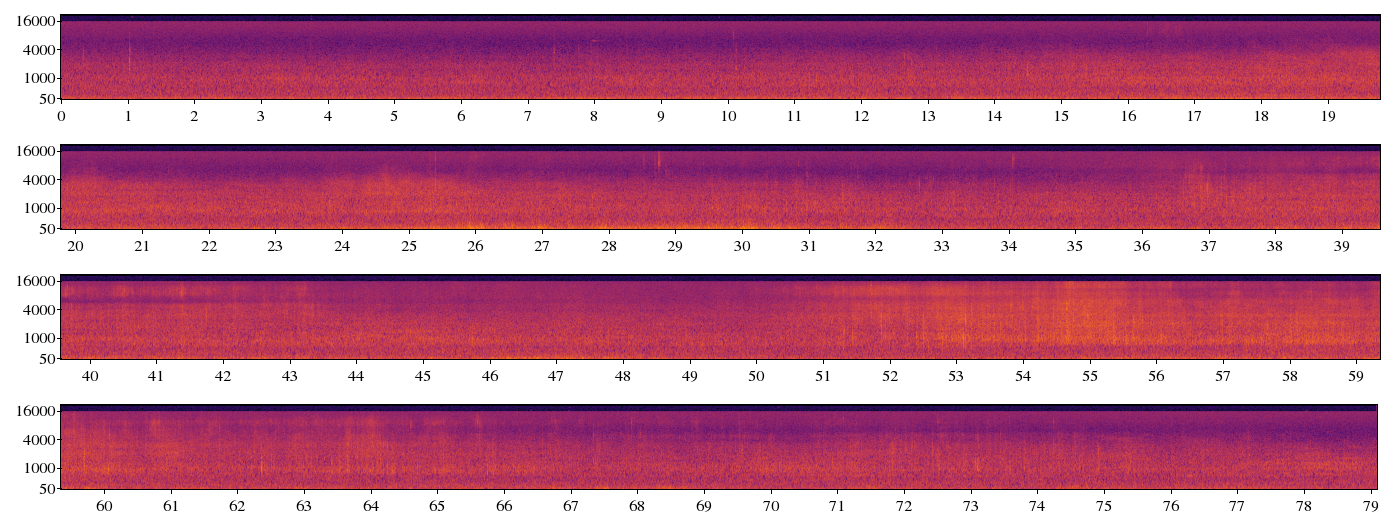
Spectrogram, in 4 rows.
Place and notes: Drottning Christinas väg, Uppsala, Sweden - Uppsala Slott hill at night
A windy night on the hill in front of the Uppsala Castle. Cars driving below. Gravel sounds.
Recorded with Zoom H2n, 2ch stereo, deadcat on, held in hand.
15 February 2019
